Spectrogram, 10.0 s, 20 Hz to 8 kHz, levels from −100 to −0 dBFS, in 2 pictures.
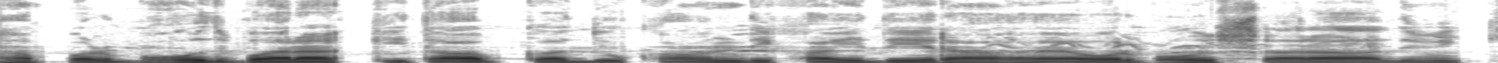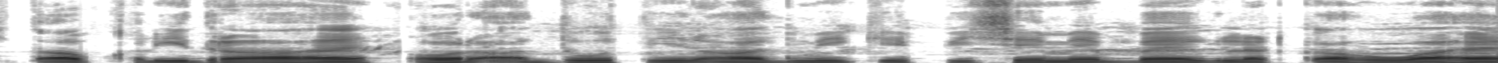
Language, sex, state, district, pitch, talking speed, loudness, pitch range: Hindi, male, Bihar, Kishanganj, 120 Hz, 175 wpm, -25 LUFS, 115-125 Hz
